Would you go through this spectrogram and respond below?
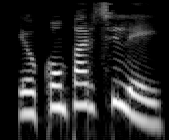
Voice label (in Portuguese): "eu compartilhei", portugues; compartilhar; portugues/verbos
